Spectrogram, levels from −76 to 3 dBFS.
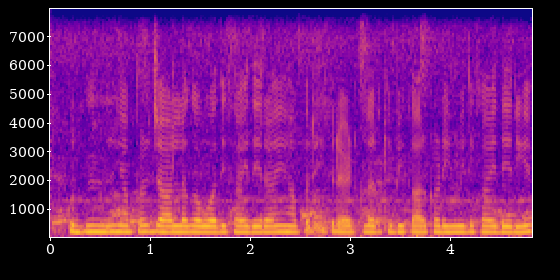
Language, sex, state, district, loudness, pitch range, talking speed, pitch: Hindi, female, Bihar, Begusarai, -13 LUFS, 205-215 Hz, 275 wpm, 210 Hz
